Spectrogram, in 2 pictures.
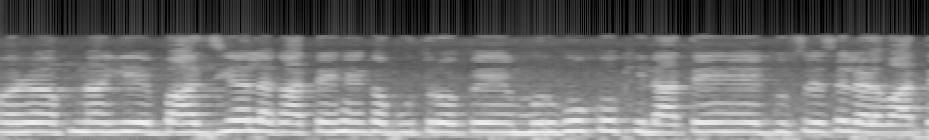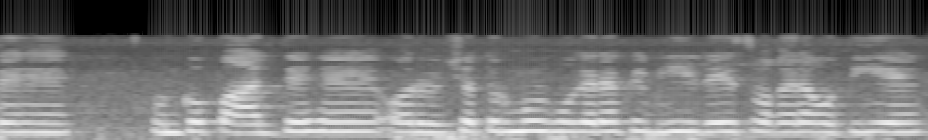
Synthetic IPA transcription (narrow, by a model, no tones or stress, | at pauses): ɔːɾɐpnajebaːzijãlɐɡaːt̪eɦɛ̃kɐbuːt̪ɾõpemʊɾɡõkokʰɪlaːt̪eɦɛ̃eːk̚d̪uːsɾeselɐɽʋaːt̪eɦɛ̃ | ʊnkopaːlt̪eɦɛ̃ɔːɾʃɐt̪ʊɾmʊɾʋɐɣɛːɾakebʱiɾeːsʋɐɣɛːɾaɦoːt̪iɦɛː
